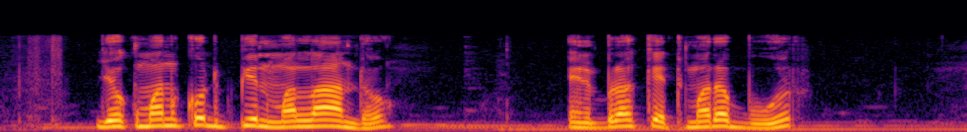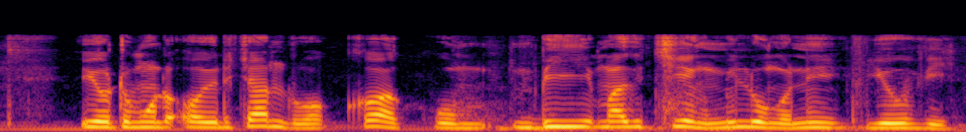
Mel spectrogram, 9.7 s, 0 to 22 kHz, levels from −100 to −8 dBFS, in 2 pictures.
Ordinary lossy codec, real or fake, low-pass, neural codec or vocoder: none; real; 7.2 kHz; none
